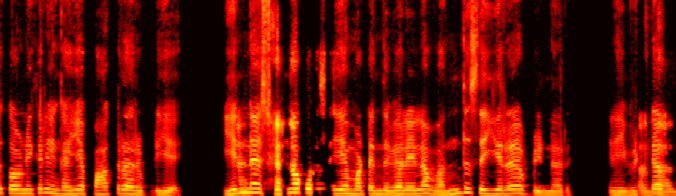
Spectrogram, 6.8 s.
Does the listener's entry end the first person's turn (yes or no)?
no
